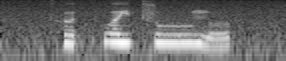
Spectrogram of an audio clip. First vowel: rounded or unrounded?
rounded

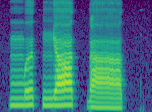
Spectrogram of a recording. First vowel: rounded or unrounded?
unrounded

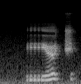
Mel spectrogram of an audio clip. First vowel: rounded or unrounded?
rounded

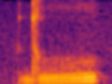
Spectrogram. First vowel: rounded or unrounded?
rounded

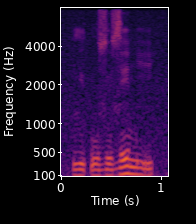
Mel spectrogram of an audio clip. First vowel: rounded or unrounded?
rounded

